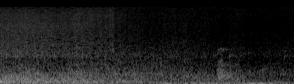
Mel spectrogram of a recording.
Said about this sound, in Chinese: 你最喜欢浪花从沙滩上缓缓退下的沙沙的声音。你听着海浪打了上来，又缓缓的退下去。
